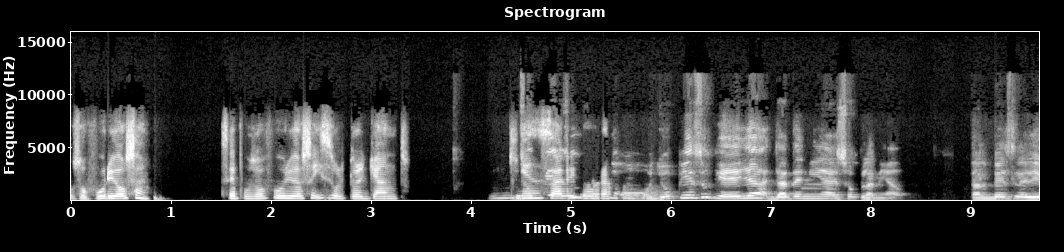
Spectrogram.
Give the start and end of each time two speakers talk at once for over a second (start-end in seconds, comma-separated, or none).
4.3-6.0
